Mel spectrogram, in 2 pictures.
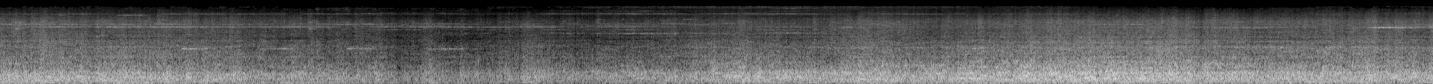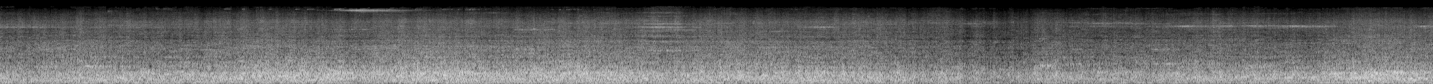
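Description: Long train of steel coal hopper wagons rolling past on a curve: a steady rumble of wheels on rail, with faint high wheel squeals now and then.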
